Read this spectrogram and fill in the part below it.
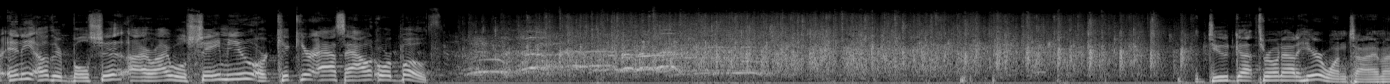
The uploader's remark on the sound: Live from the Helium Comedy Club in Portland, OR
